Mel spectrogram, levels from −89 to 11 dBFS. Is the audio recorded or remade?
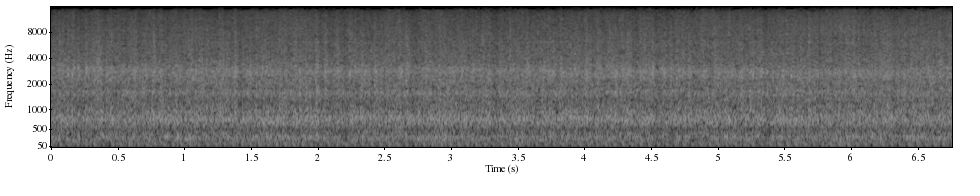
remade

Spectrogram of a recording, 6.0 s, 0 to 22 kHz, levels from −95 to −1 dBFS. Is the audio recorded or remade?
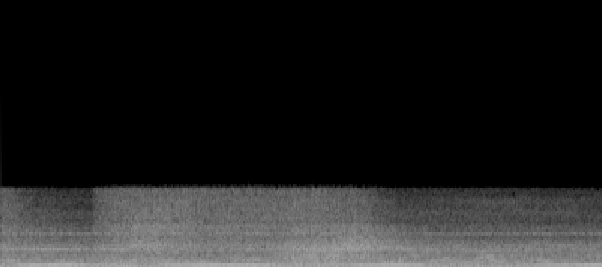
recorded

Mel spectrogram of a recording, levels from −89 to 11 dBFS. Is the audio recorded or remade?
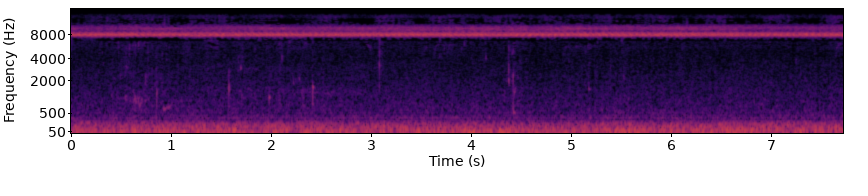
recorded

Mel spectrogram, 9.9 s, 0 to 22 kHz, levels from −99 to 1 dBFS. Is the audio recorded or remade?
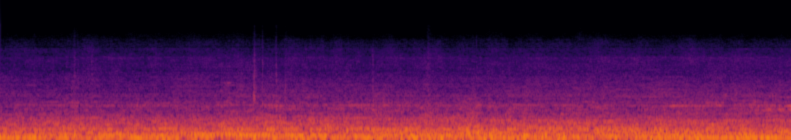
remade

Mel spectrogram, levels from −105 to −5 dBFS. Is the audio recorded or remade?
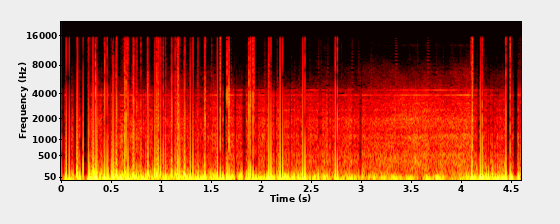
recorded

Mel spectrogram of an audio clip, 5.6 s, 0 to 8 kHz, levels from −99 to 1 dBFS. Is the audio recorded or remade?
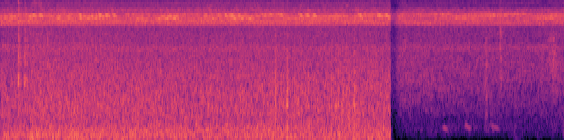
recorded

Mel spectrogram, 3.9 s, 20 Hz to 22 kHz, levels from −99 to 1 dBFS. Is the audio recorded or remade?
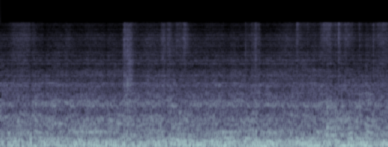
remade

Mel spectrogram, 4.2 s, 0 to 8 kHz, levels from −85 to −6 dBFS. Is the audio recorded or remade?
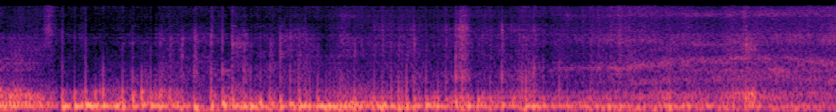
remade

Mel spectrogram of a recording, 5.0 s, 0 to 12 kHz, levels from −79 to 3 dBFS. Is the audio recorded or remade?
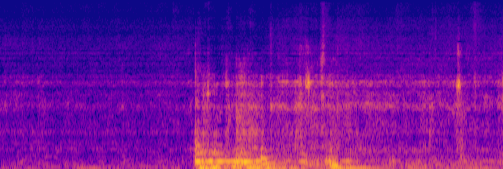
remade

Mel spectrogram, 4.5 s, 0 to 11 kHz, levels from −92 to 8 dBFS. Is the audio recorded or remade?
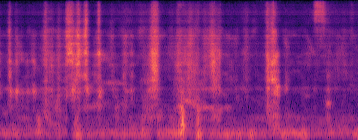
remade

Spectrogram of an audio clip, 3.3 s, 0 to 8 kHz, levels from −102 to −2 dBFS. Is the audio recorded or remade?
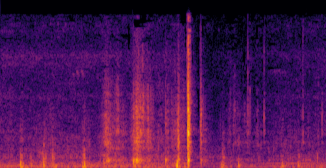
recorded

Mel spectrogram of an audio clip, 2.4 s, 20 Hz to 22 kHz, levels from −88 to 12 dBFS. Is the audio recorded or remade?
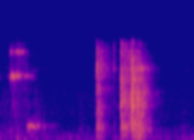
remade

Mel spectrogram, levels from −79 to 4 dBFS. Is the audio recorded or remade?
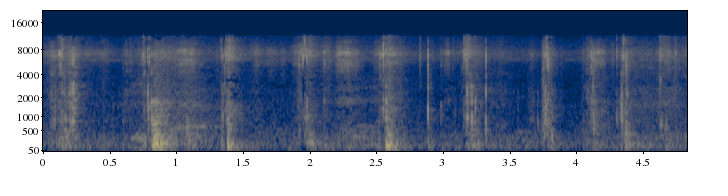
recorded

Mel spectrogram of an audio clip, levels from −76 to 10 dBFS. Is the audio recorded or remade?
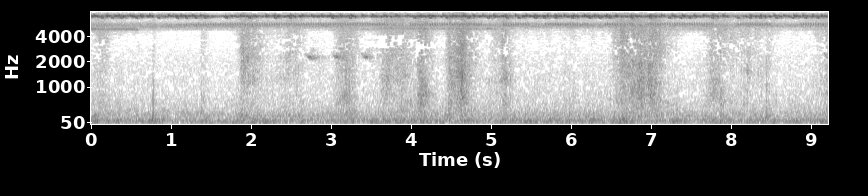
recorded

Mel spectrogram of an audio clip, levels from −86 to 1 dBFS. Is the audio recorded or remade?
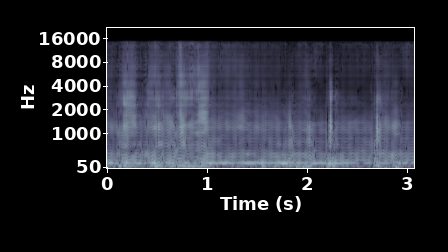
remade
